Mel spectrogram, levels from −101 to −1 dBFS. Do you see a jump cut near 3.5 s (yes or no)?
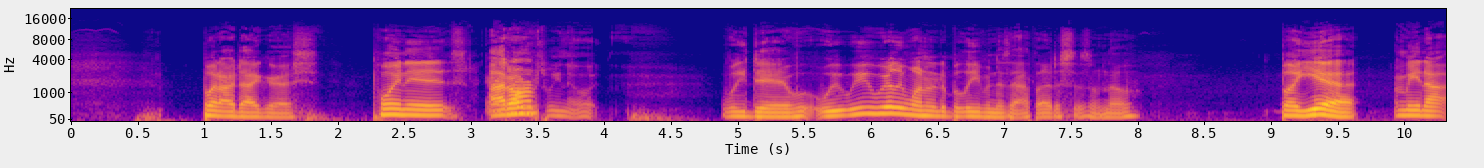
yes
